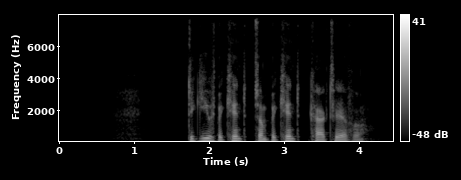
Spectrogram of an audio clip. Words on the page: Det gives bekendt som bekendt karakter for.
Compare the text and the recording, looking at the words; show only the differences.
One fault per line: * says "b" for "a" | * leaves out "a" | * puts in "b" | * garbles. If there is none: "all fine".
all fine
